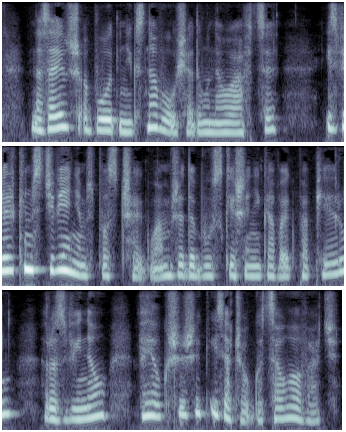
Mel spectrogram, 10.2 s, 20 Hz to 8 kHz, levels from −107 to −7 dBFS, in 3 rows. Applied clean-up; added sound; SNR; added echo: none; none; none; none.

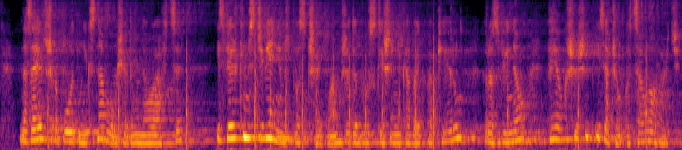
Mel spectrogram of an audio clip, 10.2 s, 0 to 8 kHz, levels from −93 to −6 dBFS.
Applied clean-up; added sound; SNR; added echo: none; Knock / Wood; 18 dB; reverberation time 2.8 s.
